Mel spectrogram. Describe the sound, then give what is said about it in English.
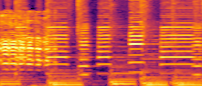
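Sheep bleat loudly in a few wavering, strongly tonal calls, each separated by a brief gap, with no talk. “Sheep.”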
